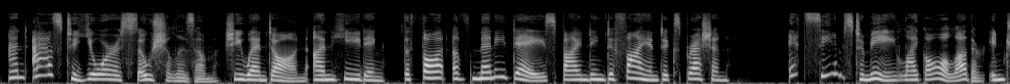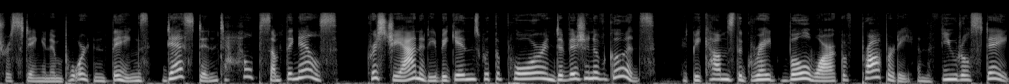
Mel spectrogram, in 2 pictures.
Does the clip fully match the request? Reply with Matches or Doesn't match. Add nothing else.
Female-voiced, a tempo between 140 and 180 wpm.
Matches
